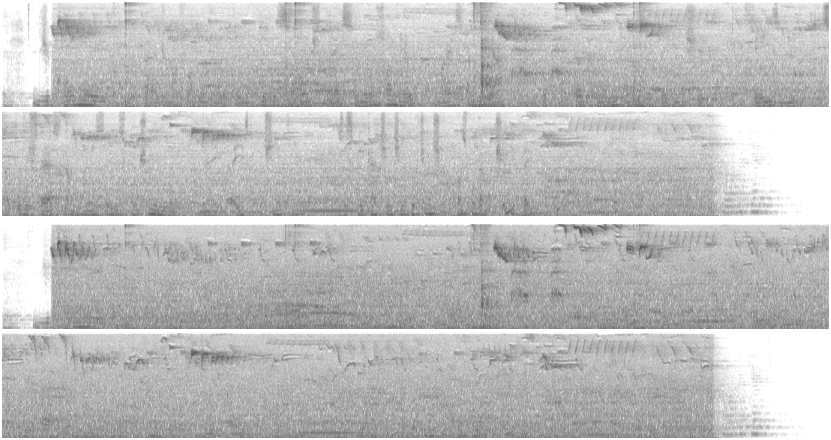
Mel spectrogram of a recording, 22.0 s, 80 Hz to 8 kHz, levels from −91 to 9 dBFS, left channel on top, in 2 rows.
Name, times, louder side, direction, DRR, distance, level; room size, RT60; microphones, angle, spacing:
voice 1, 0.0-1.6 1.9-10.6 10.9-18.3, left 4 dB, 65° left, 9 dB, 0.6 m, -44 dB
sound 1, 0.6-20.5, right 7 dB, 55° right, 0.4 m, -35 dB
sound 2, 1.5-8.9, left 1 dB, ahead, 1.1 m, -41 dB
sound 3, 2.6-20.3, equal, 15° right, 0.8 m, -51 dB
voice 2, 7.3-7.9 13.6-14.8 17.1-17.8 18.5-19.4 19.8-21.3, equal, 90° right, -6 dB, 2.6 m, -54 dB
9.9 x 7.5 x 2.5 m, 1.1 s
head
